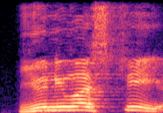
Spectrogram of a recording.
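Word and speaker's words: university: यहाँ पे देखिए, शी इज डैश यूनिवर्सिटी, अभी हमने इसको एग्जाम्पल के तौर पे बताया था। यहाँ प्रोनाउंसिएशन क्या आ रहा है, इसका साउंड कैसा निकल रहा है, कंसोनेंट, इसलिए यहाँ पे क्या हो जाएगा, आ।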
